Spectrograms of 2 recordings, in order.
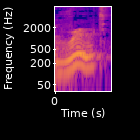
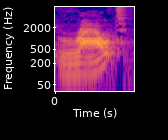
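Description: First: It is said in a British accent. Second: It is said in an American accent.

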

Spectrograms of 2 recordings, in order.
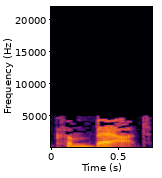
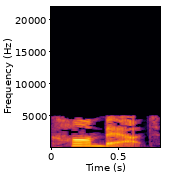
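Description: First: The stress is on the second syllable. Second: The stress is on the first syllable. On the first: It is used as a verb. "If it's a verb, it's on the second" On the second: It is used as a noun. "If it's a noun, it's combat. So the emphasis is on the first syllable"

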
